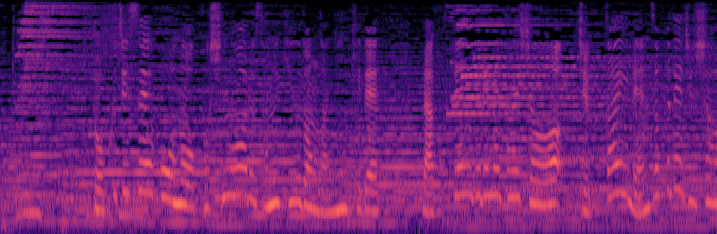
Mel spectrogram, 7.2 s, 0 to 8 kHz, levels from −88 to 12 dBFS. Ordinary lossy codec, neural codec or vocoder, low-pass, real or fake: none; none; none; real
